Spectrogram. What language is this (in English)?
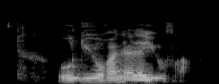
Kabyle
